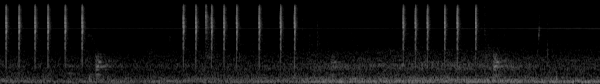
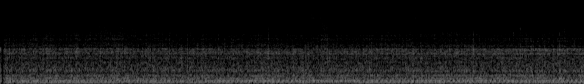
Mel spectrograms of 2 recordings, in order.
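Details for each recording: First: Masterchef propane BBQ: three bursts of rapid igniter clicks, about six a second, with propane hissing and smelled but no burner lighting, during a burner replacement with the cracked burner left out. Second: Masterchef gas BBQ after burner replacement, all burners lit: even, steady gas roar with blue flames, no sputter, pop or flutter; burners running normally.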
